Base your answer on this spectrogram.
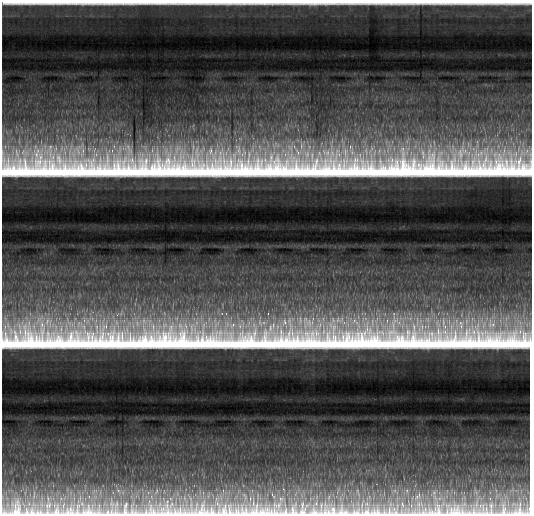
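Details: Nocturnal insect chorus next to a crackling campfire: a continuous high, ringing drone over a quick beaded trill, sustained throughout, with a few soft pops from burning wood early on.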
